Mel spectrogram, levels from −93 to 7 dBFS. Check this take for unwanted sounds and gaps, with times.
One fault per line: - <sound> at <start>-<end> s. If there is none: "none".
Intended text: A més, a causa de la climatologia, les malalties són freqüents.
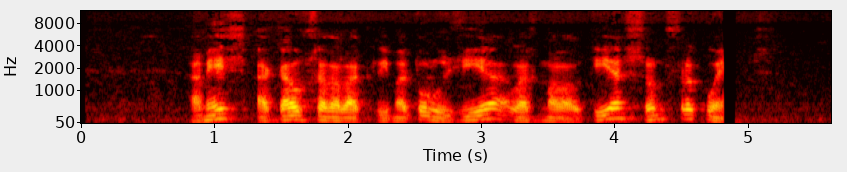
- dropout at 4.8-4.9 s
